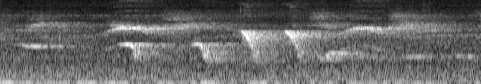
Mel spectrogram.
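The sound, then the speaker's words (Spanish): Small birds chirp in quick, high-pitched bursts, with a few sharp tweets standing out over a steady low outdoor rumble, fairly soft, in a leafy forest of firs and beeches in central Croatia. “Y sigo caminando y me cruzan pajaritos y mariposas.”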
